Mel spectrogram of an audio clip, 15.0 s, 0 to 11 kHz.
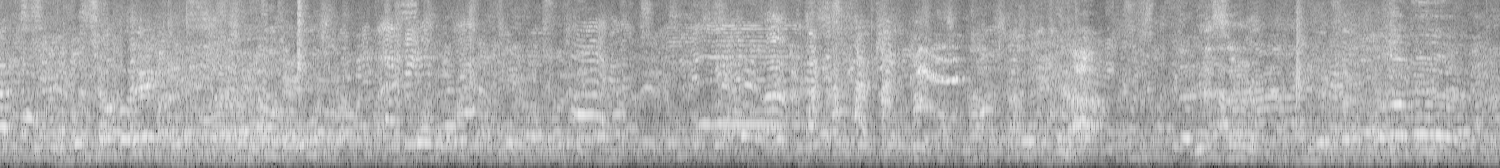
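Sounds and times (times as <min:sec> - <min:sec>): overlapping chatter of voices: 0:00.0 - 0:15.0.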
